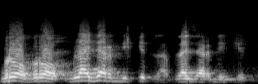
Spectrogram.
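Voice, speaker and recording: A man preaching a humorous religious lecture, teasing his audience and breaking into sudden loud outbursts. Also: medium pitch, animated, measured pace, creaky, highs cut off. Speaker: Islamic preacher.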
